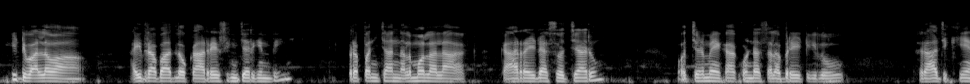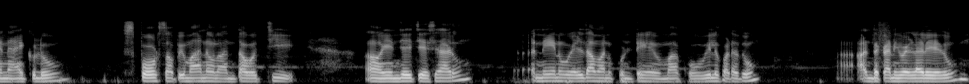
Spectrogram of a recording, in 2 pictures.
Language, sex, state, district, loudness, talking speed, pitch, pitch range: Telugu, male, Andhra Pradesh, Anantapur, -17 LUFS, 85 wpm, 145 Hz, 140-155 Hz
